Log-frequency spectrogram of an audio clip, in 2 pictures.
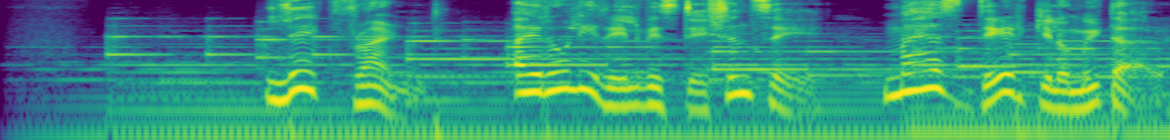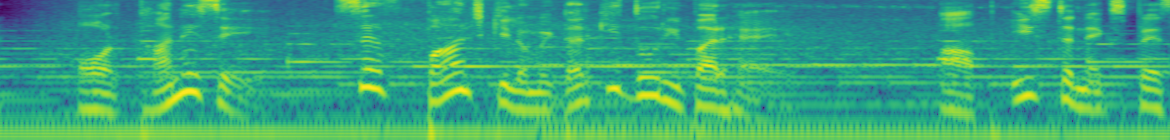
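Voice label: Hindi Corporate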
